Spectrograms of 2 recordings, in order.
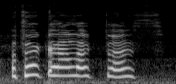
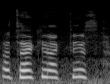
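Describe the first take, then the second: First: Much higher, louder demo of frantic talk; demonstrating agitated talk, intensified. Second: Higher-pitched demo of frantic talk; demonstrating agitated talk. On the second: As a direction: talk higher, showing how it sounds. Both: Shown as a demonstration. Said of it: "you could sometimes talking like this".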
